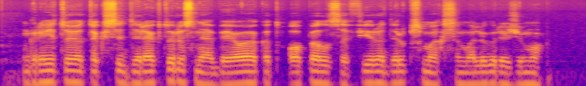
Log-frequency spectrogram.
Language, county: Lithuanian, Utena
